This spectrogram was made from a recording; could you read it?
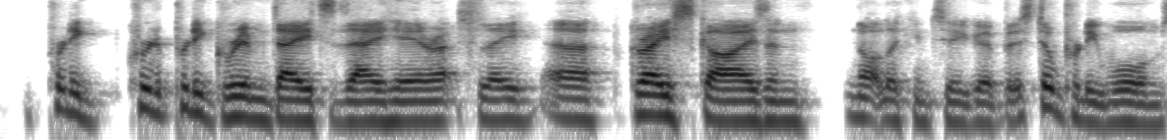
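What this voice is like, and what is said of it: British Manchester accent. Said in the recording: “I can tell from your accent, you might be in a different time zone. ... I'm based in Manchester in the UK.”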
